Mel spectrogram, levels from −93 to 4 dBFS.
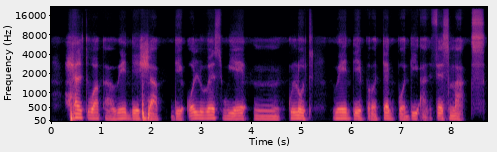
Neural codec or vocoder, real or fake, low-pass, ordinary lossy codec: autoencoder, 48 kHz, 32 numbers a frame, DAC-VAE, trained on Japanese speech; fake; none; none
